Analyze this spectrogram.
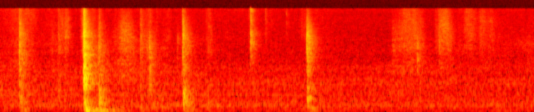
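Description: A few light knocks and clicks from art materials being handled during wall painting, about four in all, the loudest about a second in, over a low background.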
